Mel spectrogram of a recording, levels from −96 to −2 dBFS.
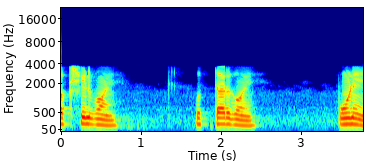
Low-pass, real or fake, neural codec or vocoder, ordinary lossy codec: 3.6 kHz; real; none; none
